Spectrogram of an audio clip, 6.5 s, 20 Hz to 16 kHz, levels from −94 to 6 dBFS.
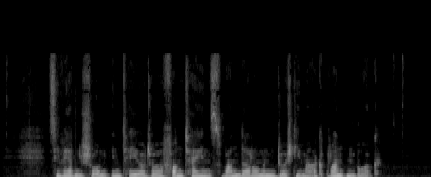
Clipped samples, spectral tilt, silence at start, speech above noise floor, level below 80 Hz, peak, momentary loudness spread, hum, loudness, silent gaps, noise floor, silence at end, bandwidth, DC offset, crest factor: under 0.1%; -7.5 dB/octave; 0.75 s; 43 dB; -56 dBFS; -18 dBFS; 8 LU; none; -36 LUFS; none; -78 dBFS; 0.8 s; 11.5 kHz; under 0.1%; 18 dB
